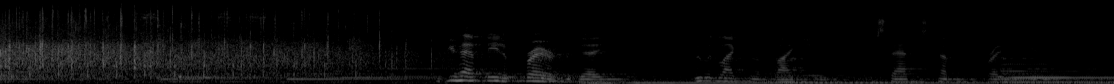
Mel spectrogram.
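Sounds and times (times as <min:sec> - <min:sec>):
audience clapping hands: 0:00.0 - 0:04.6
speech: 0:04.5 - 0:06.3, 0:06.9 - 0:10.9.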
